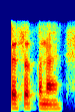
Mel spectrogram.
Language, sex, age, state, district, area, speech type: Marathi, male, 18-30, Maharashtra, Ratnagiri, rural, conversation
